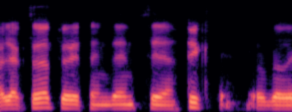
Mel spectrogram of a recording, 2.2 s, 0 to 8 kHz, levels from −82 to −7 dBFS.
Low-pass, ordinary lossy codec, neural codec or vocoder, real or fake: 7.2 kHz; Opus, 24 kbps; codec, 16 kHz, 4 kbps, FunCodec, trained on Chinese and English, 50 frames a second; fake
